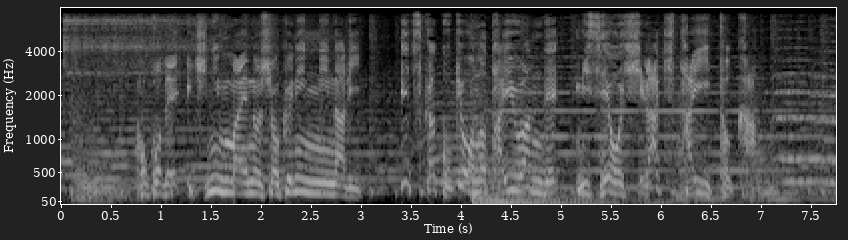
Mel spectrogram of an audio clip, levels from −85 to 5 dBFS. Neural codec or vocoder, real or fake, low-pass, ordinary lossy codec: none; real; 7.2 kHz; none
